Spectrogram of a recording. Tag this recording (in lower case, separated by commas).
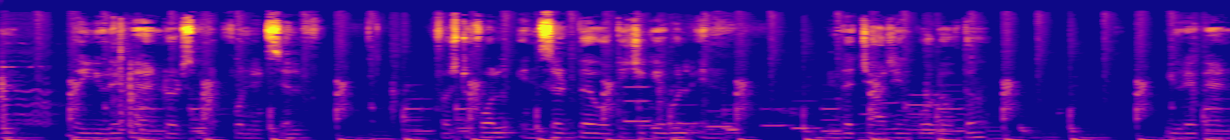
speech, music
